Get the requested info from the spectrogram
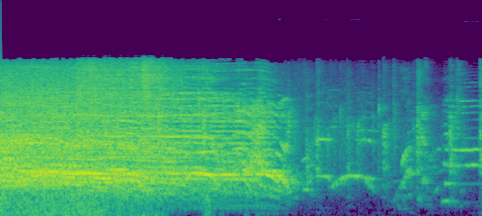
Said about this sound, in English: Are you clapping your hands for Jesus? Lift up your voice and shout.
